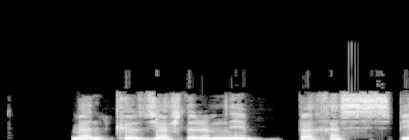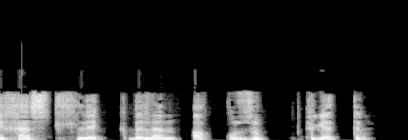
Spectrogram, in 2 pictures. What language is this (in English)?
Uyghur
